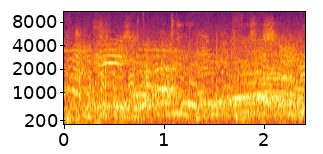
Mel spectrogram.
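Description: Steady low murmur of a stadium crowd, with scattered distant voices overlapping and no single voice standing out.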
